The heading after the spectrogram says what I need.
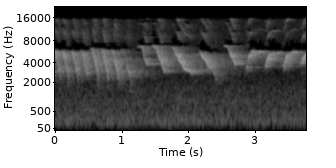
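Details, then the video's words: Canary singing in the morning, a continuous string of high downward-sweeping notes in rapid phrases, some slower and longer, with changing rhythm. "Canary Morning Singing"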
